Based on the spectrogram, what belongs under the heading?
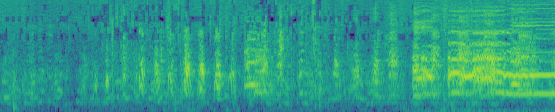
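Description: Domestic chickens clucking in a run of short calls, then about four seconds in a rooster starts a long, louder crow held at a steady pitch.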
